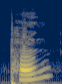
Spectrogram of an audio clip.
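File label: "peng", Mandarin, tone 2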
